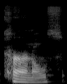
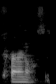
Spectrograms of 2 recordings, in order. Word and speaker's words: Colonels: Yeah, hopefully if they take care of the Colonels, which is still the most puzzling spelling out there, when it should be Colonels, right? But it's pronounced Colonels. It's just insane. But that's the English language for you.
